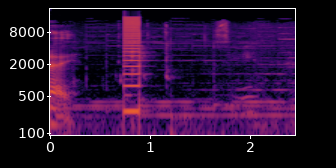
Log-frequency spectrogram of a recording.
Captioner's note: beeping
